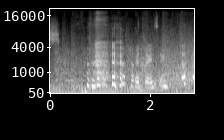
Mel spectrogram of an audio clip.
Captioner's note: group laughs nervously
